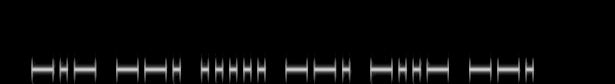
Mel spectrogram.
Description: Morse code, heard as a keyed tone, about 17 wpm, 700 Hz. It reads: KG5GXG
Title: USA Call Signs - 6 Characters - Repeated 2x - 17wpm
